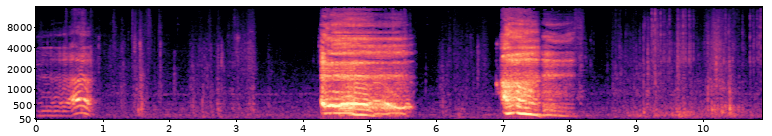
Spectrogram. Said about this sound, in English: One of the rungs snaps off and the miner plunges to the bottom of the shaft. Gasping with pain, he raises his head off the ground.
